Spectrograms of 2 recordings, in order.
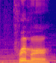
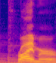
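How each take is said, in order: First: The word does not rhyme with climber. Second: The word rhymes with climber. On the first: It names a school book. "pronounced primer, is a school book" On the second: It names a first coat of paint. "rhyming with climber"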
